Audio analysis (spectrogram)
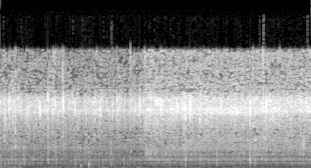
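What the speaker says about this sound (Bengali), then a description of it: "মশলাগুলো একসাথে ভেজে নিয়ে যাবো" Spices with tomato and ginger frying in a pan, a steady close hiss of sizzling oil with faint occasional clicks of stirring, continuous and even throughout, no voices.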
